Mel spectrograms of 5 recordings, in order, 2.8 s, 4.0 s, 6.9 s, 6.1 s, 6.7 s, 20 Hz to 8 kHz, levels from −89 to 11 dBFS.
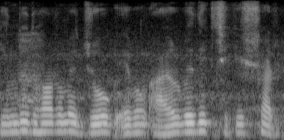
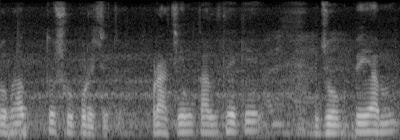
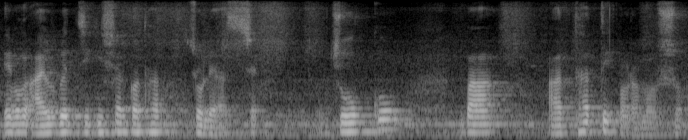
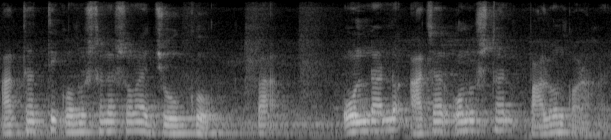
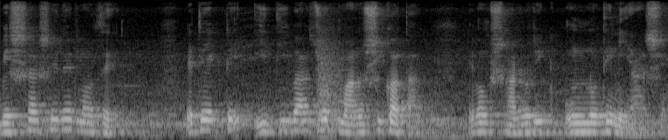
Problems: constant background noise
